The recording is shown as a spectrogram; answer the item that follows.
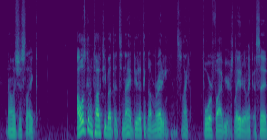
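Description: A man with an American accent and a dark, mellow tone at medium pitch, speaking at a very fast pace with ordinary pitch variation and big swings in loudness, in a very clean recording with a silent background and a dry, close sound with no echo. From Houston, Texas. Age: 20s. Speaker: comedian. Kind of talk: casual chat.

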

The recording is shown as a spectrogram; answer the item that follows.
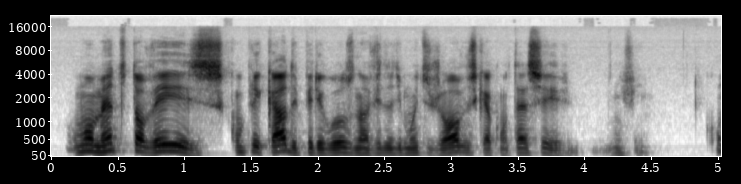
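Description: A man with an unremarkable speaking voice, fairly high-pitched, talking at a fairly quick pace. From Santa Catarina, southern Brazil (Blumenau). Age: 40s. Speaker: psychology professor. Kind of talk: interview monologue.

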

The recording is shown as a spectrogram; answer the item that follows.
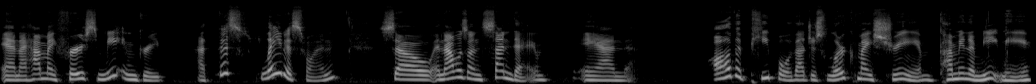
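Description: In a very clean recording with a silent background, a woman with an American accent speaks in an animated tone at a fairly high pitch, her intonation lively. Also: fairly slow pace. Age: 20s. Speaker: streamer and content creator. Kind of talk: casual interview chat. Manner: animated, loud, high energy.

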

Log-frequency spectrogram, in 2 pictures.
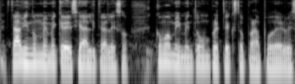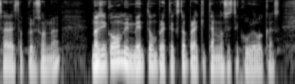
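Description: In a dry, close sound with no echo on a very clean recording with a silent background, a man with a Mexican accent speaks at a very fast pace, his dark, mellow voice at a medium pitch with ordinary variation. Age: 20s. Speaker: student podcast co-host. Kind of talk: casual chat.

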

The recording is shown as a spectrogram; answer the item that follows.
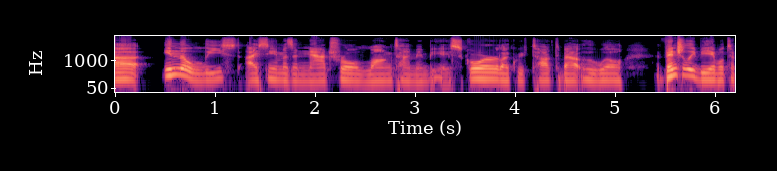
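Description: A man with an American accent talks at a very fast pace in a fairly high pitch, his tone bright and sharp in a dry, close sound with no echo. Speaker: podcast host and draft writer. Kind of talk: casual chat.

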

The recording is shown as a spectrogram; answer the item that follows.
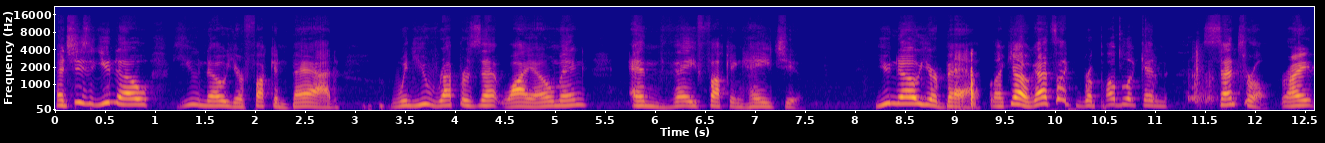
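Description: Over a very clean recording with a silent background, a man talks very slowly in a high pitch with lively intonation. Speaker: podcast guest. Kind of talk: casual banter. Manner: crude, joking.

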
